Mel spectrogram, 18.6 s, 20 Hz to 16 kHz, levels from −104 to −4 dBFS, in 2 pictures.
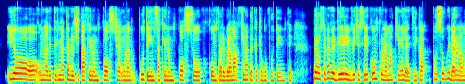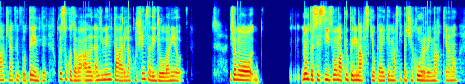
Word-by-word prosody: io 250 0 +4
ho 220 -4 +3
una 205 0 0
determinata 210 +2 -1
velocità 195 -1 0
che 190 - -5
non 190 -1 -1
poss 195 0 0
cioè, 190 - 0
una 185 0 -2
potenza 190 -4 0
che 190 - -6
non 185 -1 -1
posso 190 -2 -2
comprare 190 0 0
quella 185 +1 +2
macchina 190 +3 -2
perché 195 -2 -5
è - - -7
troppo 185 -1 -5
potente. 175 -1 -8 0.4
Però, 270 -2 +3
se 240 0 -3
vai 265 - 0
a - - -3
vedere 235 0 +5
invece, 215 0 0
se 215 +3 -1
compro 250 +2 -1
una 200 -3 +1
macchina 205 0 -3
elettrica, 195 0 -3
posso 235 +1 -1
guidare 225 -5 0
una 190 -2 -1
macchina 195 0 -4
più 195 +1 -6
potente. 180 -4 -2 0.2
Questo 240 -1 0
cosa 190 -3 0
va, 180 0 0
a 185 - +1
la 185 0 +2
alimentare 200 -3 0
la 180 0 -4
coscienza 205 +5 -2
dei 180 -2 +1
giovani 170 +1 +1
o 175 0 -6 0.9
diciamo, 200 -4 +4 0.8
non 240 +1 +5
per 210 - +3
sessismo, 210 0 +4
ma 195 -2 +5
più 220 +4 0
per 205 0 +3
i - - +4
maschi, 180 -1 +1
okay, 180 0 -1
che 185 - -4
ai 190 - -1
maschi 185 +1 -4
piace 185 0 -3
corre 185 -2 +2
i 175 - -3
macchina, 175 +1 -5
no? 185 +1 -6
195 Hz, 215 wpm, -19 LUFS, 185-210 Hz, 0.9 s, vedere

